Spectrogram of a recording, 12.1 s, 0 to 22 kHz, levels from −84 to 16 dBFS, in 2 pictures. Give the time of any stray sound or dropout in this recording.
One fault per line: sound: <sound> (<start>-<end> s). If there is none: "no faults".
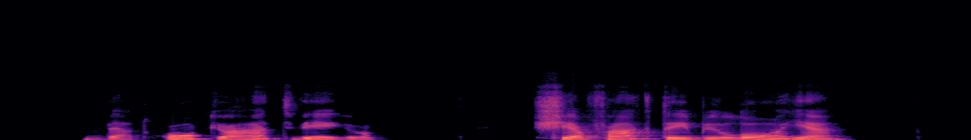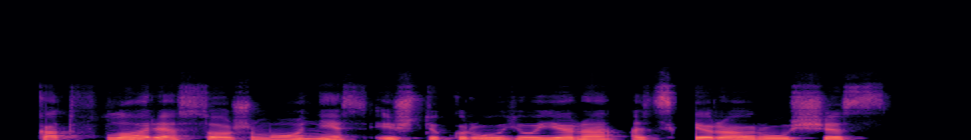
sound: dropout (10.3-10.4 s)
